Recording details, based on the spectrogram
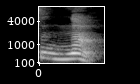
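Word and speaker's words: ಙ: I just written nya, but this pronunciation is nga.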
